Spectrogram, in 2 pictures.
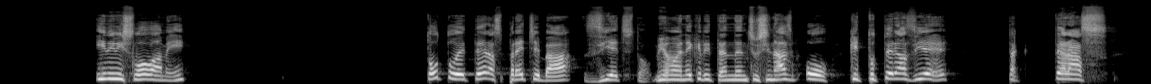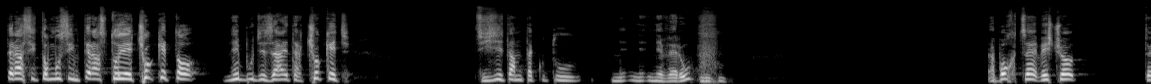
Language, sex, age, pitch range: Slovak, male, 30-49, 190-240 Hz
